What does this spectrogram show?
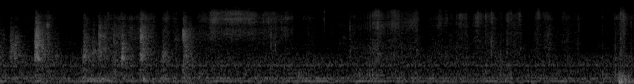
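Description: A person chewing a mouthful of sandwich, with a run of small crunches and wet mouth clicks in the first two seconds and scattered ones after. A paper napkin rustles briefly as fingers are wiped on it.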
